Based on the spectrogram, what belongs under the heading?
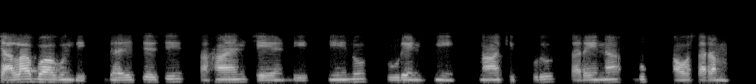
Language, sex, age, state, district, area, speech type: Telugu, male, 18-30, Andhra Pradesh, Kurnool, rural, conversation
